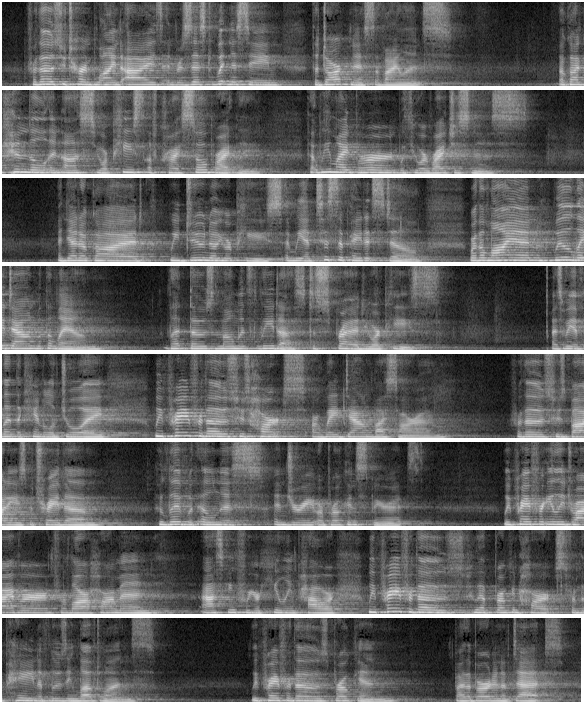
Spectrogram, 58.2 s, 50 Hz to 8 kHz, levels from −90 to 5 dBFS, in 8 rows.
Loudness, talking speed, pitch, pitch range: -16 LUFS, 140 wpm, 205 Hz, 185-225 Hz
